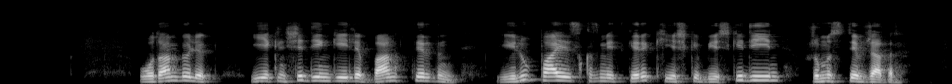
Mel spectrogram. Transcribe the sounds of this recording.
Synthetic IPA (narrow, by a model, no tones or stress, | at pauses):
wo̞d̪ɑnbɵle̞k | e̞kʲɪnʃɪd̪e̞ŋɡʲe̞jlɪbaŋk̚t̪e̞ɾd̪ɪŋ | je̞lupʰɑjəzqʰəzme̞t̪kʲe̞ɾɪkʲʰe̞ʃkʲɪbe̞skʲe̞d̪e̞jɪn | ʒʊməsɪ̥st̪e̞pʒɑt̪əɾ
